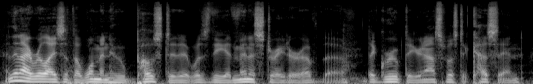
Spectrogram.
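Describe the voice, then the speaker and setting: A man's voice: fairly low pitch, quick pace, vocal fry, darkish tone, no echo. A man co-hosting a casual podcast, rambling, swearing freely and laughing at his own confusion. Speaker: podcast co-host.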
